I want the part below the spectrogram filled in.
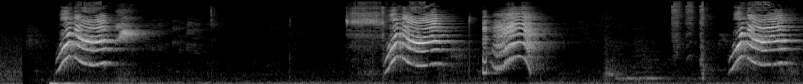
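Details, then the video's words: Pet talking parrot indoors, chattering in human-like words such as "Mummy" and "Papa"; three loud, rich, nasal syllables with rising-then-falling pitch, separated by quiet gaps, plus a faint low hum in a small room. "Talking Parrot"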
